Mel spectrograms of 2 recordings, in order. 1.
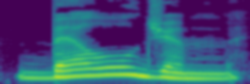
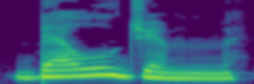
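뚜렷한 L 소리가 J 소리로 이어져요. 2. 뚜렷한 L 소리가 J 소리로 이어져요.

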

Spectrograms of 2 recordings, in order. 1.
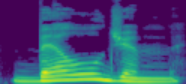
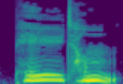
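뚜렷한 L 소리가 J 소리로 이어져요. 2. J 앞에서는 L 소리가 들리지 않아요. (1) "bell 이렇게 끝소리에 l 사운드 만들어주신 다음에 j, j, j 사운드로 연결을 하는 겁니다" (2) "벨점 아니에요"

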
